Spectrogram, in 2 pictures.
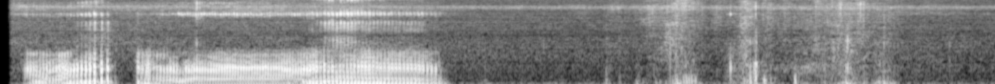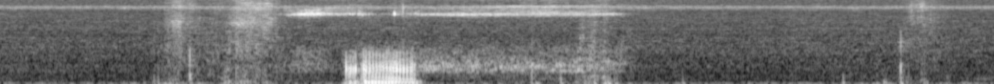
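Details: Abel, a pet dog, snoring in its sleep indoors: a long low rasping snore of about one and a half seconds with stacked harmonic bands, a short snort before it, and another brief snore near the end.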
